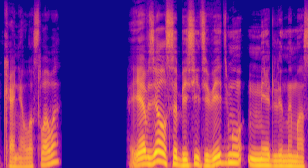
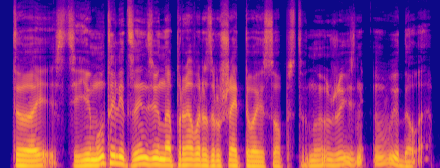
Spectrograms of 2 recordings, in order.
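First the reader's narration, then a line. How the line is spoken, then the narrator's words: Mocking, savoring drawl. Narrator (Russian): протянул я насмешливо, смакуя каждое слово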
